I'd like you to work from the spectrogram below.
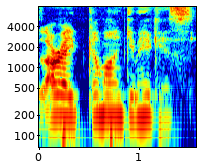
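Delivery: high, loud teasing come-on; mock sweet invitation. [name] teasing Absalom with a mock-sweet invitation. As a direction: sing out a sly fake offer.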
